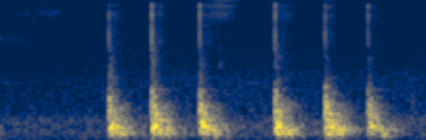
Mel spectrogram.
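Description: Stylus tapping on a tablet screen while handwriting: a quick run of about seven short, sharp taps starting about half a second in.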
